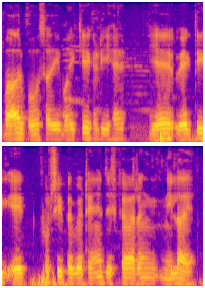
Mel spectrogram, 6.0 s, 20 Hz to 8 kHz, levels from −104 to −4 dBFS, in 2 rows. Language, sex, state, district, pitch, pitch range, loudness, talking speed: Hindi, female, Rajasthan, Bikaner, 105 Hz, 100-110 Hz, -17 LUFS, 170 wpm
